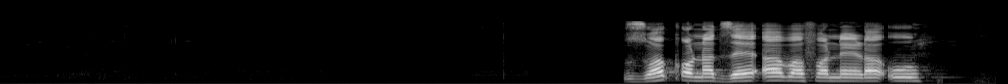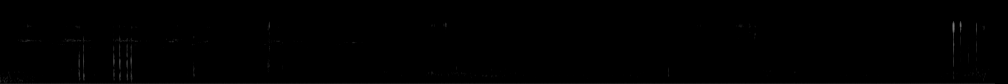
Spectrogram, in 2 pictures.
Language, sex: Venda, male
